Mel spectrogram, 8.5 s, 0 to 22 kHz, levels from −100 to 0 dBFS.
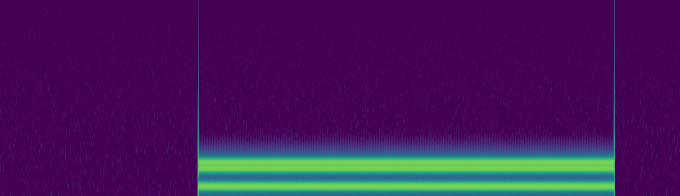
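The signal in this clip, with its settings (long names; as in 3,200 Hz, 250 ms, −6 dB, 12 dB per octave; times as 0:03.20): held notes A3/D5/F5 sine, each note −20 dBFS 5.20 s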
